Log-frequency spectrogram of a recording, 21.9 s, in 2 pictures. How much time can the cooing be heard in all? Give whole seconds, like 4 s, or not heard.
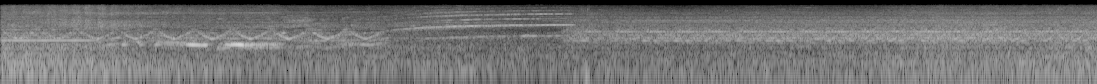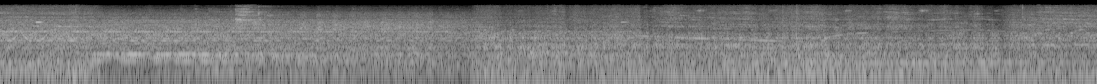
2 s.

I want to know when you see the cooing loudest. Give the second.
2 s.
